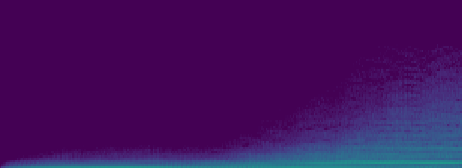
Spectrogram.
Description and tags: Sci-fi Explosion Build-Up
Some kind of a "jump drive" or a sci-fi power reactor about to explode.
Created with a synthesizer in MuLab.
futuristic, build-up, fx, build, buildup, up, mechanical, machine, future, science-fiction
